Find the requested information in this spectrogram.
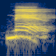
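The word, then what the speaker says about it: mère: is given tell me very good it is pronounced as pair pair means father this is mar mar means mother mother and mare and when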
